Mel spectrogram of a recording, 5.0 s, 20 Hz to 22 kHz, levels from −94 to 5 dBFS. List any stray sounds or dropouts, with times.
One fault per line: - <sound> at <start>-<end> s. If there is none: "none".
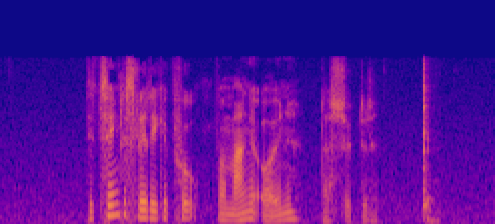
- thud at 4.2-4.4 s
